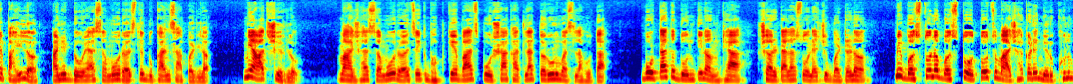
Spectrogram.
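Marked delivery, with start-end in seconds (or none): none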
